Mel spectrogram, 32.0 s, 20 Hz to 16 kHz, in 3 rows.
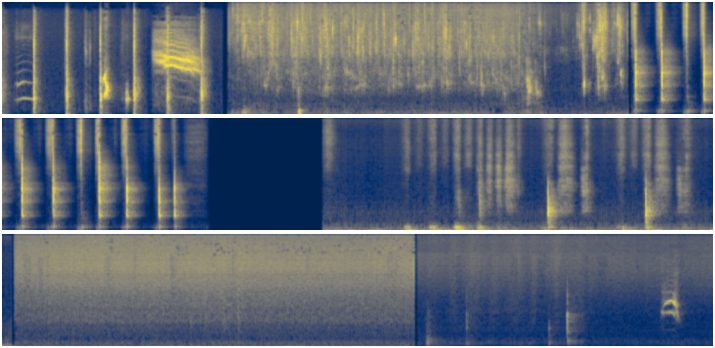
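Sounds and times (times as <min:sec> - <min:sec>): cat meow: 0:02.3 - 0:03.0, 0:31.2 - 0:31.6
steady hiss: 0:21.5 - 0:32.0.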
